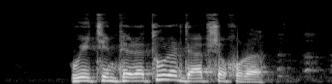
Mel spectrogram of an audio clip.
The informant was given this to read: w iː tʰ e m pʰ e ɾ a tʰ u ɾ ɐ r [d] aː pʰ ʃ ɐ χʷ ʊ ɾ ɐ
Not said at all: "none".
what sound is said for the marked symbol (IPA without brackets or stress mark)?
d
